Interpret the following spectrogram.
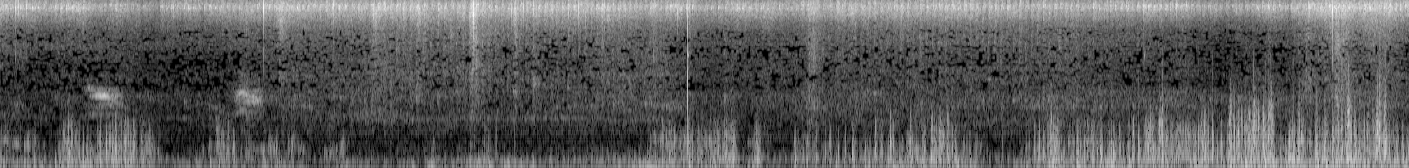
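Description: Gusty wind buffeting the microphone, rising and falling in irregular surges and strongest in the last few seconds.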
